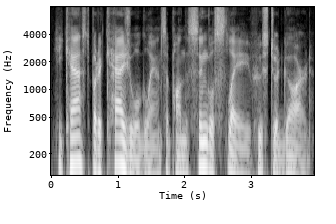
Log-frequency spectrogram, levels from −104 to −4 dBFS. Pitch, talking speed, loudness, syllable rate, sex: 95 Hz, 195 wpm, -17 LUFS, 4.7 syllables/s, male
